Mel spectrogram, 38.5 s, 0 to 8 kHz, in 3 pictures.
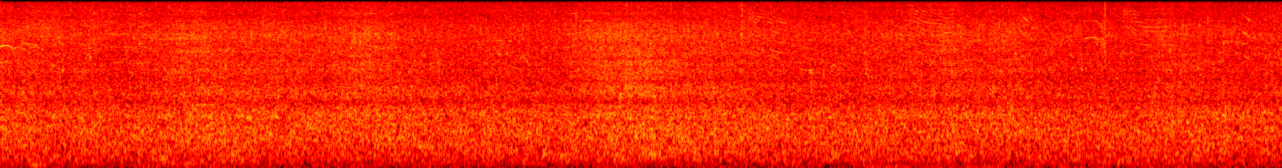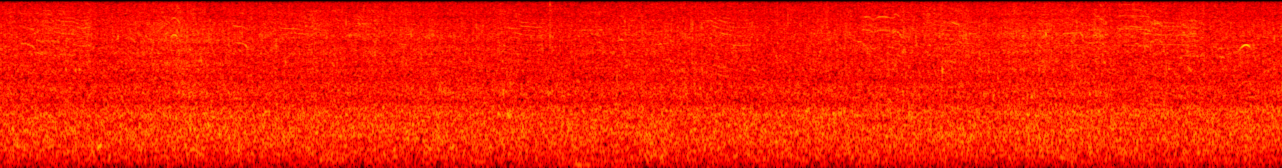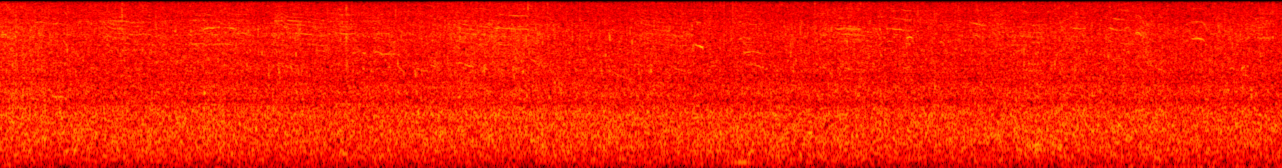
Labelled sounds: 5.7	5.9	Pacific white-sided dolphin, 4.4 to 4.9 kHz
9.2	9.5	Pacific white-sided dolphin, 5.3 to 5.9 kHz
13.4	13.6	Pacific white-sided dolphin, 5.3 to 5.7 kHz
21.5	21.8	Pacific white-sided dolphin, 5.8 to 6.1 kHz
24.0	24.6	Pacific white-sided dolphin, 4.7 to 6.2 kHz
26.7	27.2	Pacific white-sided dolphin, 4.4 to 5.7 kHz
28.5	28.8	Pacific white-sided dolphin, 5.1 to 5.7 kHz
30.6	31.0	Pacific white-sided dolphin, 4.8 to 6.3 kHz
33.1	33.3	Pacific white-sided dolphin, 3.2 to 3.3 kHz
33.9	34.8	Pacific white-sided dolphin, 4.4 to 6.0 kHz
37.5	37.8	Pacific white-sided dolphin, 5.2 to 5.6 kHz

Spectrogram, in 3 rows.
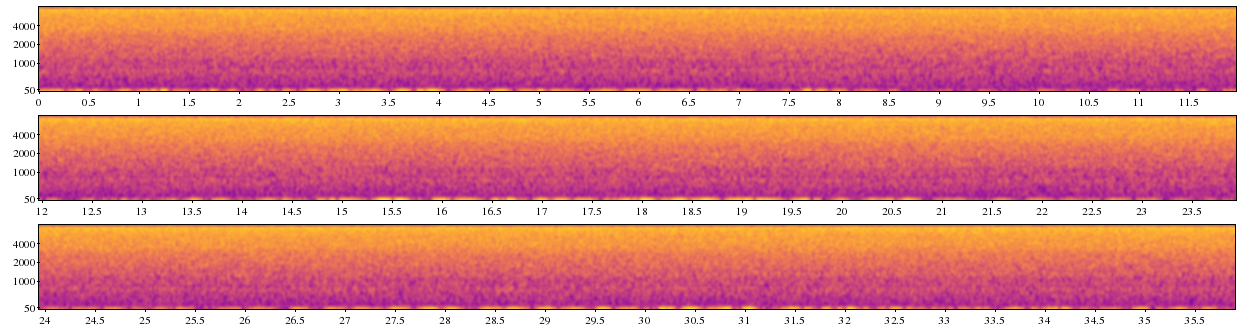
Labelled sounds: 18.1	18.4	killer whale, Bigg's (transient), 1.0 to 1.3 kHz

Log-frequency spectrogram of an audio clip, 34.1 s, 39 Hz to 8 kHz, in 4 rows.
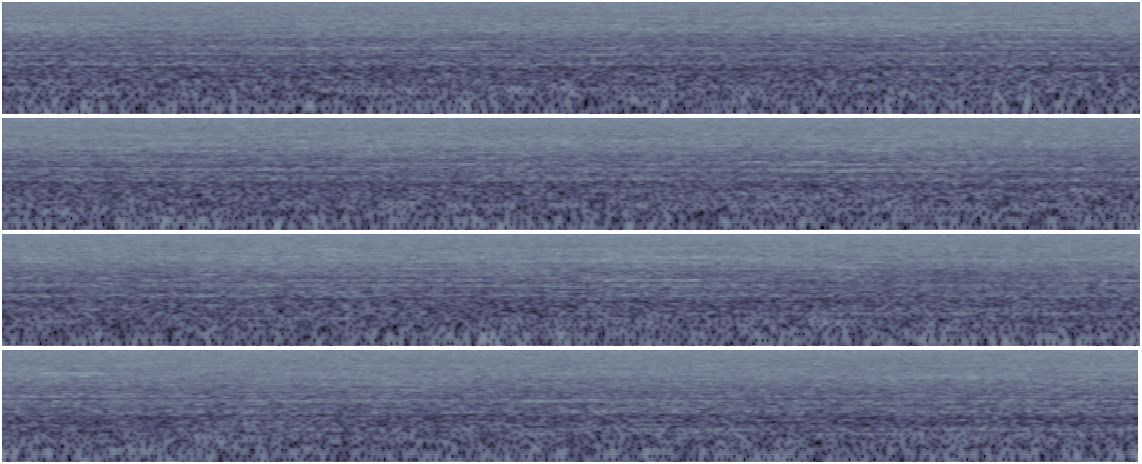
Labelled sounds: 6.1	6.4	vessel noise, 2.8 to 3.0 kHz

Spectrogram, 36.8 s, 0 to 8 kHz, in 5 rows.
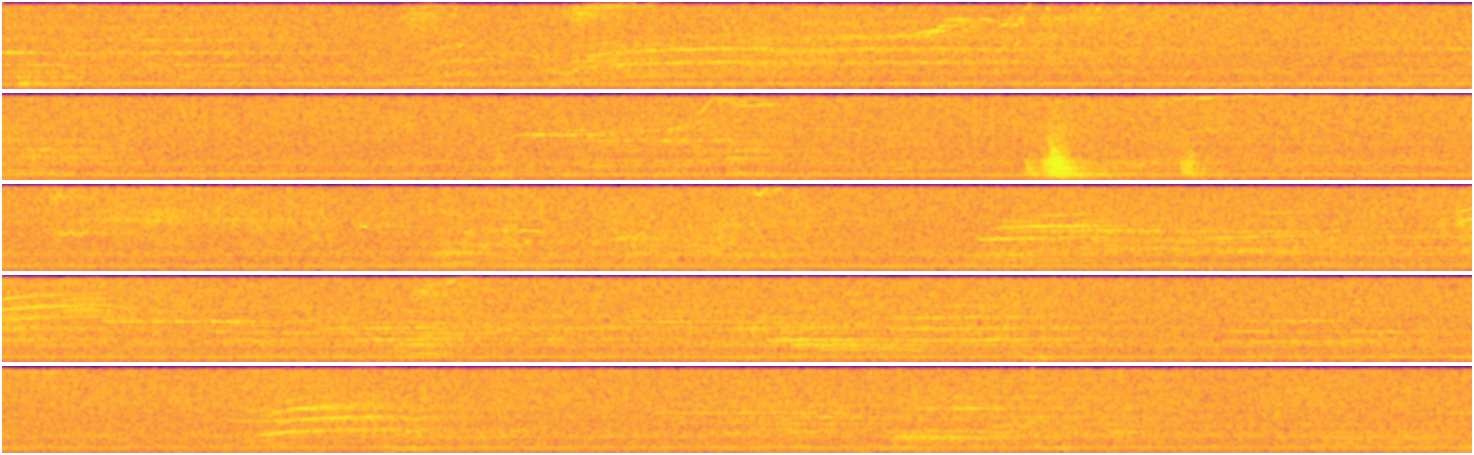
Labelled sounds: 9.9	11.3	killer whale, southern resident, 2.0 to 7.5 kHz
13.1	14.0	killer whale, southern resident, 7.1 to 7.8 kHz
19.5	21.3	killer whale, southern resident, 0.94 to 5.2 kHz

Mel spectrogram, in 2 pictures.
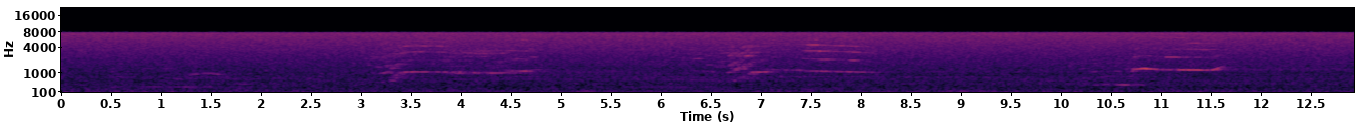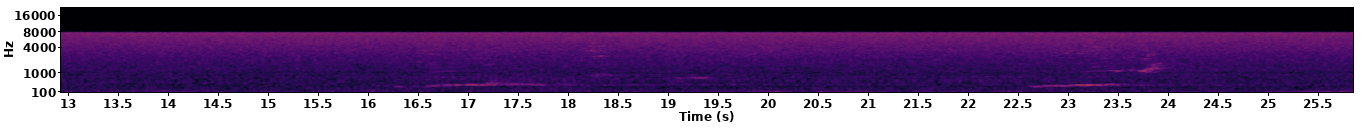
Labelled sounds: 1.3	1.6	humpback whale, 0.83 to 1.0 kHz
3.3	4.8	humpback whale, 0.80 to 4.4 kHz
6.5	8.1	humpback whale, 0.83 to 4.6 kHz
10.6	11.7	humpback whale, 1.1 to 3.7 kHz
16.6	16.9	humpback whale, 1.0 to 1.2 kHz
18.2	18.5	humpback whale, 0.80 to 0.96 kHz
23.1	24.0	humpback whale, 0.99 to 1.7 kHz

